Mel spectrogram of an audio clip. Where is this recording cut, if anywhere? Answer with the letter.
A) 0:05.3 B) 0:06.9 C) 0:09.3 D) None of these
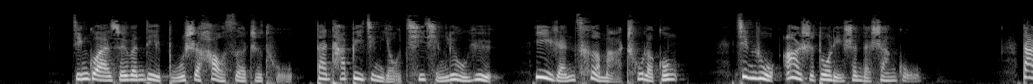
A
